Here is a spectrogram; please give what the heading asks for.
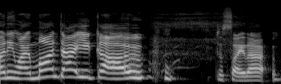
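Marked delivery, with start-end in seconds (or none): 0.0-1.4 high, loud chirpy Essex farewell; signing off a chat in a chirpy Essex voice; Essex goodbye. Retold or imitated. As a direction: sign off in cheery Essex. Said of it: "And you go, like".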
